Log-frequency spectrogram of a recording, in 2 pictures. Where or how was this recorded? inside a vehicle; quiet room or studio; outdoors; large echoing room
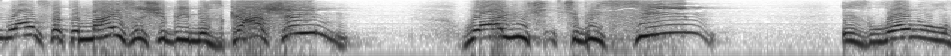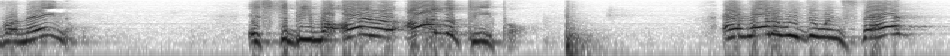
large echoing room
